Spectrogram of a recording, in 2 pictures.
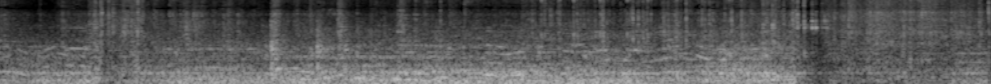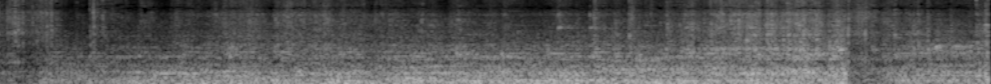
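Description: Metal coins clink and clatter as they are pushed and fall.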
